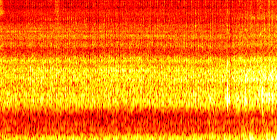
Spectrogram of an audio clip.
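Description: A steady, rumbling Yanmar tractor engine runs continuously at close range while pushing a six-wheel truck stuck in mud, its low drone holding even throughout with no voices.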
